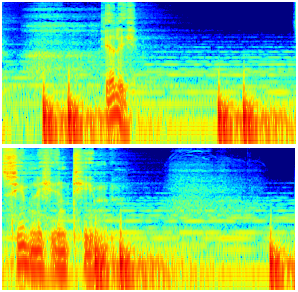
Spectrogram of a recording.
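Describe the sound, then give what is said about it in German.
Deep, muffled thumps of the speaker's own heartbeat, recorded very close with a studio speech microphone moved nearer, pulse steadily beneath the speaker's airy breaths, while a person speaks a few brief words over the top. “Was Sie hier hören, sind mein Herzschlag und mein Atem.”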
